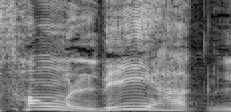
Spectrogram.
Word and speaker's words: 성리학: 아 망했다 성미학 내가 야 성미학은 답은 한 글자 차인데 성미학이 아니고 성리학 리.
